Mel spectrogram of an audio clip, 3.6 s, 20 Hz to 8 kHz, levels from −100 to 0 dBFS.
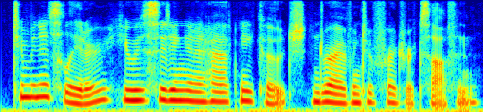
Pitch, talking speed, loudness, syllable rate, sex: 215 Hz, 230 wpm, -16 LUFS, 7.0 syllables/s, female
